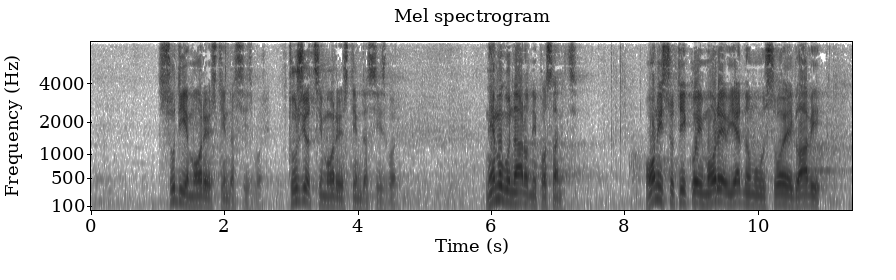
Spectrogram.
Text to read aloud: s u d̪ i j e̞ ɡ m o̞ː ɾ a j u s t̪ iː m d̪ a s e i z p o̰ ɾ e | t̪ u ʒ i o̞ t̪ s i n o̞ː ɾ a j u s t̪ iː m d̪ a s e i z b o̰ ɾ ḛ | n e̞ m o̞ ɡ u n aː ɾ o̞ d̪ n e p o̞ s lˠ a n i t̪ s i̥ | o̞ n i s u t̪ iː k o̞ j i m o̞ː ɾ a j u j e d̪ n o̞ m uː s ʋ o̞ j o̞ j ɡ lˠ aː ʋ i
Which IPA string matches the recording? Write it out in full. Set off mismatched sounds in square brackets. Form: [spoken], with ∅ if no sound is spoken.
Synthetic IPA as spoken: s u d̪ i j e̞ [∅] m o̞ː ɾ a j u s t̪ iː m d̪ a s e i z [b] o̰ ɾ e | t̪ u ʒ i o̞ t̪ s i [m] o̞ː ɾ a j u s t̪ iː m d̪ a s e i z b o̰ ɾ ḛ | n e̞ m o̞ ɡ u n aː ɾ o̞ d̪ n [i] p o̞ s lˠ a n i t̪ s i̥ | o̞ n i s u t̪ iː k o̞ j i m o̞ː ɾ a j u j e d̪ n o̞ m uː s ʋ o̞ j o̞ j ɡ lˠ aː ʋ i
